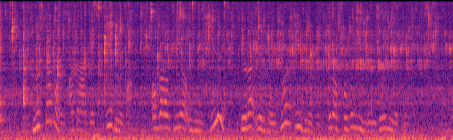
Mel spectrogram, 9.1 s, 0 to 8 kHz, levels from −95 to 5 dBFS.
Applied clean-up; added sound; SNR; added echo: none; Bathtub (filling or washing); -3 dB; none.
